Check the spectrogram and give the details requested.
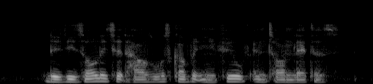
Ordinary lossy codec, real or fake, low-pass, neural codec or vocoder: none; real; 7.2 kHz; none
